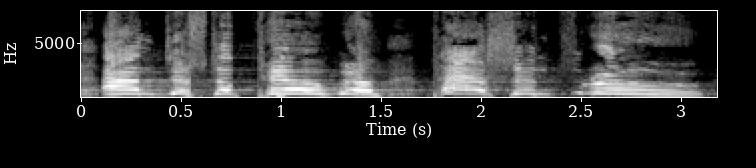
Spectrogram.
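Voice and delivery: loud, climbing sermon cadence, hammering each line; preaching at full force. Acted. Pastor rousing the church, preaching at full force. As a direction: drive it home to the congregation.

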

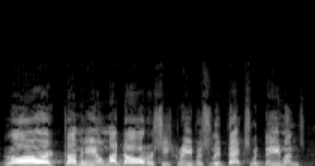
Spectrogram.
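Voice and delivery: high, loud cry of a desperate mother; pleading mother. Acted. Syrophoenician woman begging Jesus to heal her daughter, loud cry.

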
